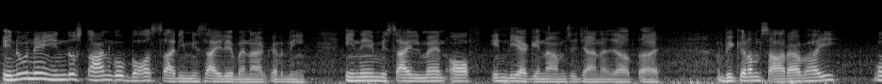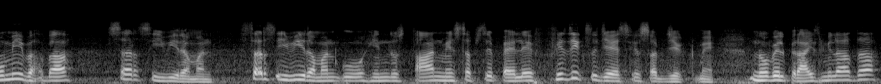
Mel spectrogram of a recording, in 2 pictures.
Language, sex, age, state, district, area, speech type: Urdu, male, 18-30, Uttar Pradesh, Shahjahanpur, rural, spontaneous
